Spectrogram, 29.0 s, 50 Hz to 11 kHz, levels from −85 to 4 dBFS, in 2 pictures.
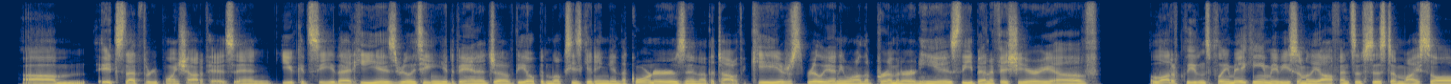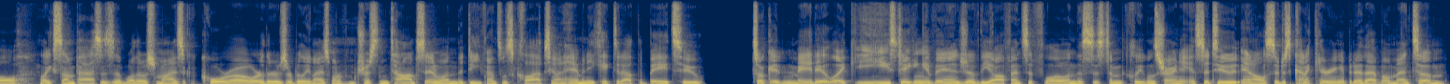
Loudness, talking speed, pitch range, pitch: -16 LUFS, 260 wpm, 95-110 Hz, 100 Hz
